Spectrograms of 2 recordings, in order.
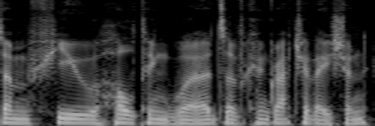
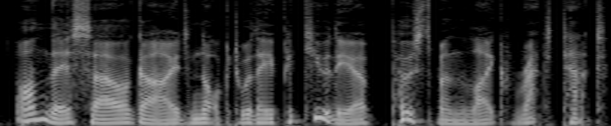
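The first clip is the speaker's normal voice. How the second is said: plain reading voice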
